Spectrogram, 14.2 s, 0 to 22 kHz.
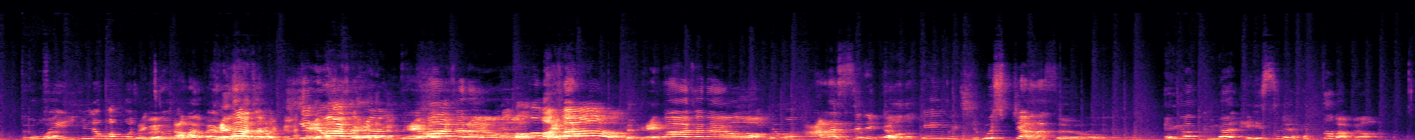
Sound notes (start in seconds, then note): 1.4 heated scuffle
